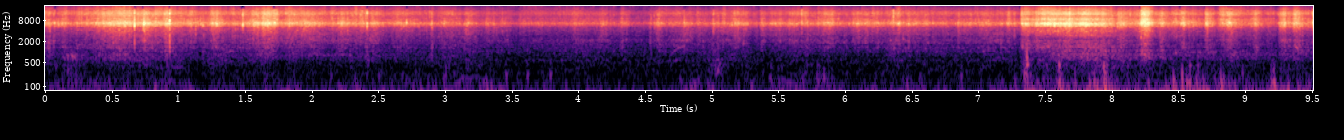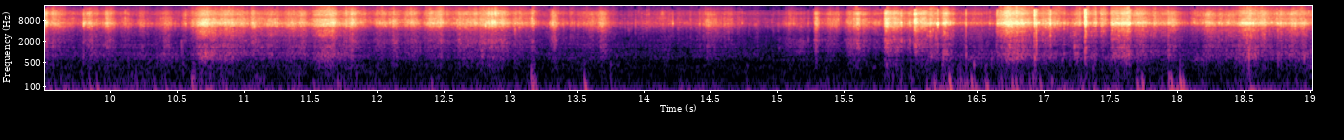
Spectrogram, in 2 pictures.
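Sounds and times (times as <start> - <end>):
footsteps through vegetation: 0.0 - 19.0
low wind rumble on microphone: 7.3 - 15.0, 16.1 - 19.0.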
